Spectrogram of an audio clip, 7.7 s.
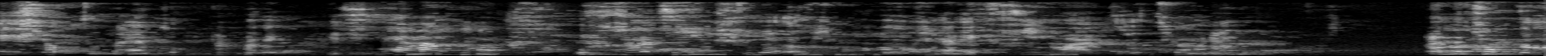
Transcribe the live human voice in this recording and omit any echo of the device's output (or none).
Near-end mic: none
